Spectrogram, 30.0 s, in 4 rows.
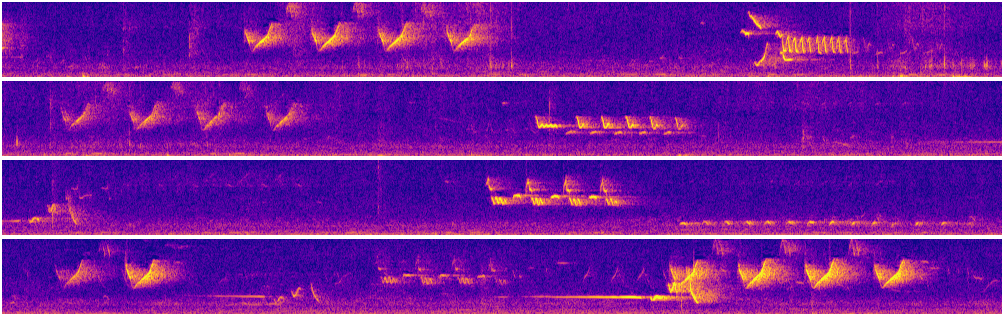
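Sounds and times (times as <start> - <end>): songbirds whistling: 25.6 - 29.4.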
